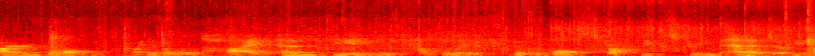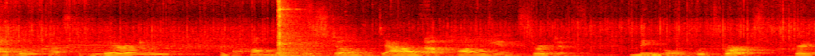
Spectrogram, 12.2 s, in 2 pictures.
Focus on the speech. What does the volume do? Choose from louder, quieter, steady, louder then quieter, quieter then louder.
steady.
